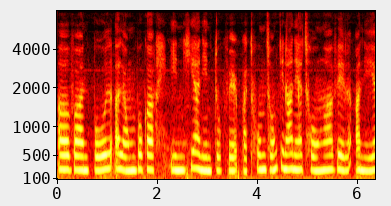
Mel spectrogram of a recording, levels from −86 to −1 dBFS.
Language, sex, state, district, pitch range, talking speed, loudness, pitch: Mizo, female, Mizoram, Aizawl, 235-250 Hz, 195 wpm, -13 LUFS, 245 Hz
